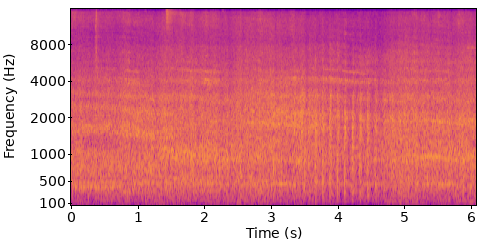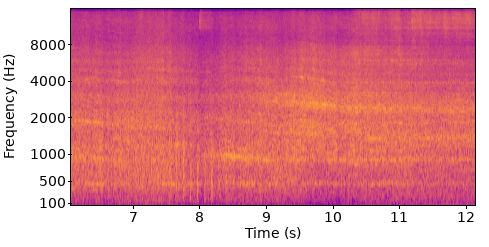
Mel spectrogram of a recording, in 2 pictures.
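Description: New Jersey Transit electric commuter train passing on the Northeast Corridor at speed: a steady rolling rumble with faint wheel squeal, and a run of clickety-clack as the wheels cross rail joints about four seconds in.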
